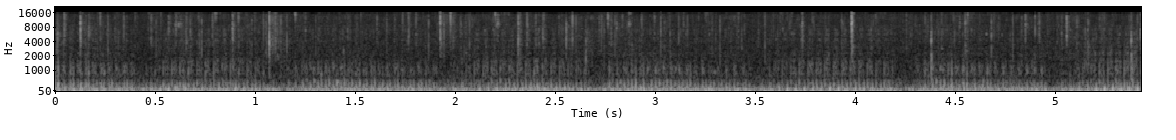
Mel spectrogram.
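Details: Low purring from a domestic cat over a crackling fireplace: rumbling pulses roughly once a second, each breath marked by a brief dip, with scattered sharp fire pops above.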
